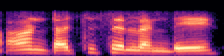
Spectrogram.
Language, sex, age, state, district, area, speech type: Telugu, male, 60+, Andhra Pradesh, Chittoor, rural, conversation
